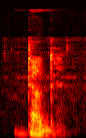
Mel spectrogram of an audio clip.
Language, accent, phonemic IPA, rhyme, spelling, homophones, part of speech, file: English, Southern England, /dʌɡ/, -ʌɡ, Doug, dug, proper noun, LL-Q1860 (eng)-Doug.wav
- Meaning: A diminutive of the male given name Douglas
